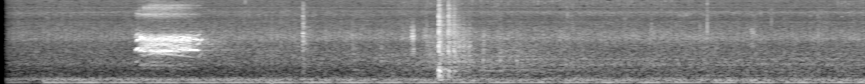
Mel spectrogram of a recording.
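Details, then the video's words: A squirrel calling: one short, harsh, nasal rasp of about half a second near the start, then only a steady low rumble of background hum. "Squirrel Talking"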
